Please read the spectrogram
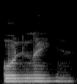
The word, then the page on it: unli: Lwaitel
